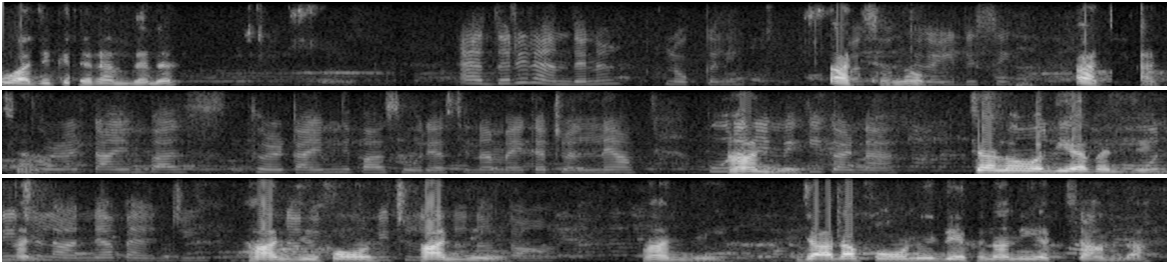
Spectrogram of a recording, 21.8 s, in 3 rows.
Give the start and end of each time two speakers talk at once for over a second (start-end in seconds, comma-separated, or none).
13.5-14.9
